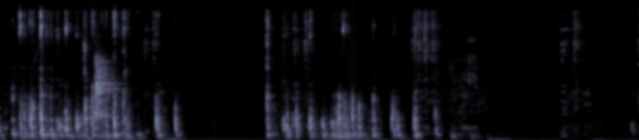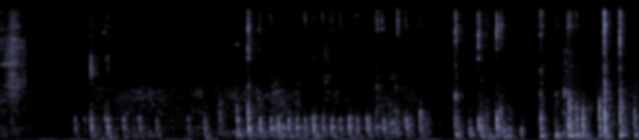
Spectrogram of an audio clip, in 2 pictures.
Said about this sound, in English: Okay, I'm typing them right now, and then I will hit.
